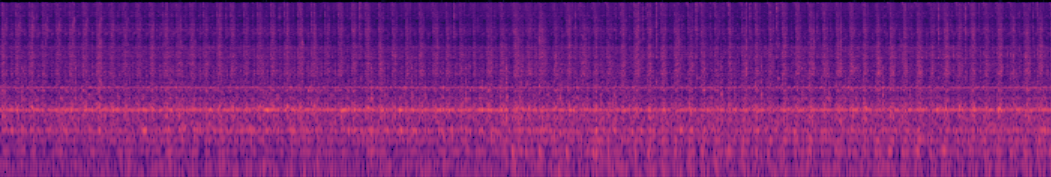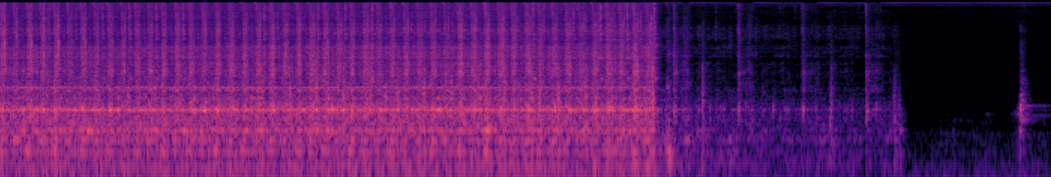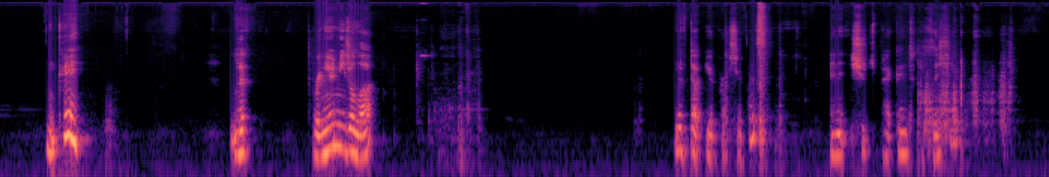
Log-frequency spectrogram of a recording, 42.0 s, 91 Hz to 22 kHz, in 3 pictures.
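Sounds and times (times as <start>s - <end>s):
sewing machine stitching: 0.0s - 26.0s, 33.6s - 34.5s, 40.2s - 41.5s.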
